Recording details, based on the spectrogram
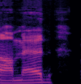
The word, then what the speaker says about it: Ahmed: Miles Gaskin, he's likely to return this week with little to no competition for touches, especially with Salvin Ahmed. I am going to say Ahmed now because I finally agree with our boy George Reed from Break from the Grind. That is how he pronounces his name.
